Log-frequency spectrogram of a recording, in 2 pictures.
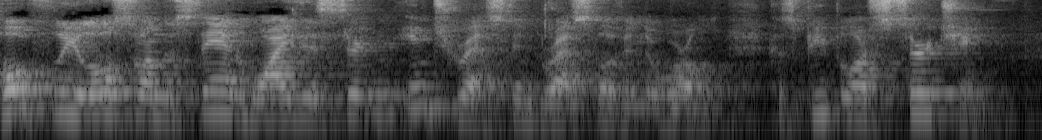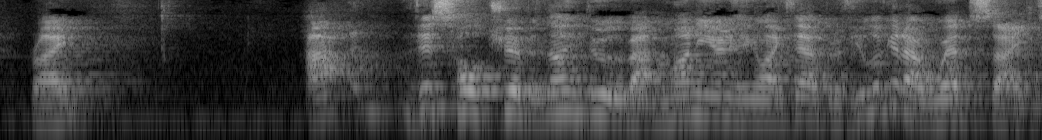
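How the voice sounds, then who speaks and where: A high-pitched man with an American accent at a very fast pace, with ordinary pitch variation, noticeable background noise and audible room echo. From US, Baltimore. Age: 60s. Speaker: rabbi, head of a yeshiva. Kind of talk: lecture. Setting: class in a private home. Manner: halting, frequent repetitions.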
